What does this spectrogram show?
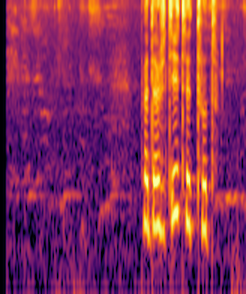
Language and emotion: Russian, neutral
